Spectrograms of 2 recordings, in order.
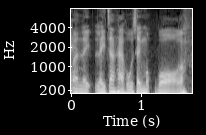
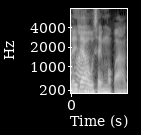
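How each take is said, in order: First: It is said as sarcastic, mocking praise. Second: It is said as sincere, positive praise.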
